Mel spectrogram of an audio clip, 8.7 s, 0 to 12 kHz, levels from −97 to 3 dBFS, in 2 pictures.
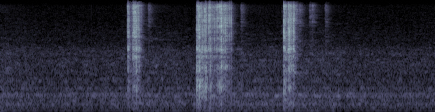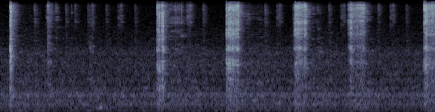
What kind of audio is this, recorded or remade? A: recorded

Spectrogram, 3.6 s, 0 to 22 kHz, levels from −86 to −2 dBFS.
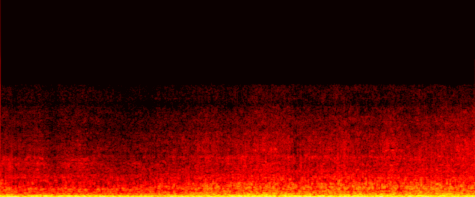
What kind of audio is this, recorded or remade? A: remade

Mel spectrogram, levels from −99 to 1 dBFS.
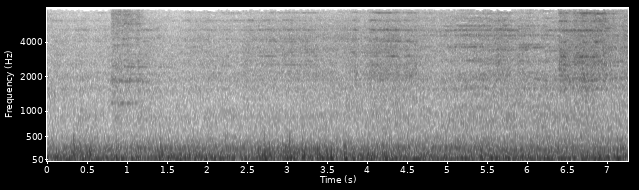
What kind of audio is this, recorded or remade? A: recorded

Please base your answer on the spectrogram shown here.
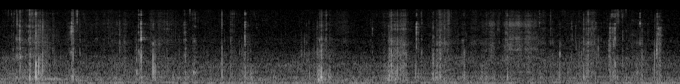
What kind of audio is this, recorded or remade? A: recorded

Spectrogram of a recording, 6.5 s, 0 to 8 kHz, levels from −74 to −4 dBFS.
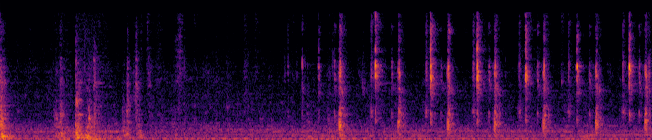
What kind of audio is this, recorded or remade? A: remade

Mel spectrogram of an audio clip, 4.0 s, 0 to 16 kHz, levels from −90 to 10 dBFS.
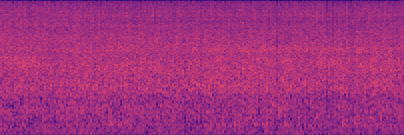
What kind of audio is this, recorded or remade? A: recorded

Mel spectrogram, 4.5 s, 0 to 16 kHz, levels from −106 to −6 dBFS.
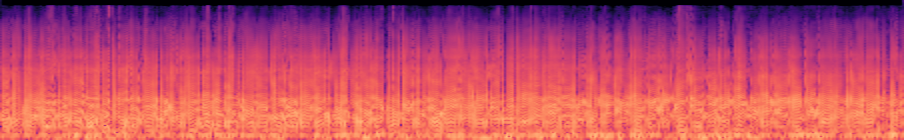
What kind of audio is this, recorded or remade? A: remade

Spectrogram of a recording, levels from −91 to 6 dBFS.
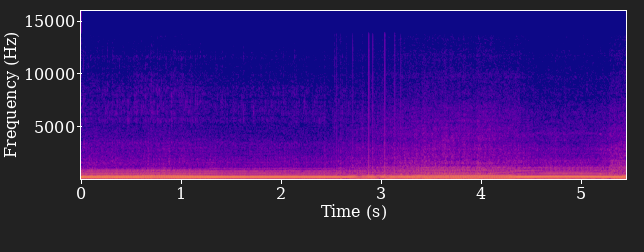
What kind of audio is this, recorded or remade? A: recorded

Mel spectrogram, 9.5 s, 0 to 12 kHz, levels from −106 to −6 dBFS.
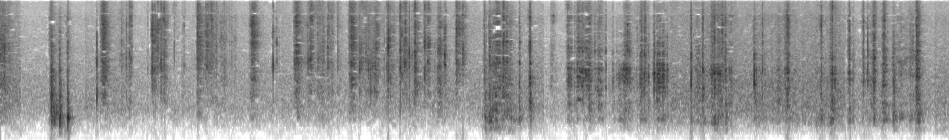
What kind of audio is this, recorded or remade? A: recorded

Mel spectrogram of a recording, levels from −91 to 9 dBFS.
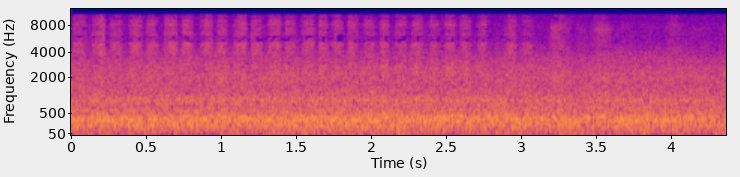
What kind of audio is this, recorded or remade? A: remade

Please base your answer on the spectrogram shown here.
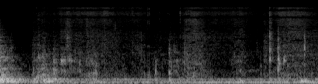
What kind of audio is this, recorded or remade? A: remade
